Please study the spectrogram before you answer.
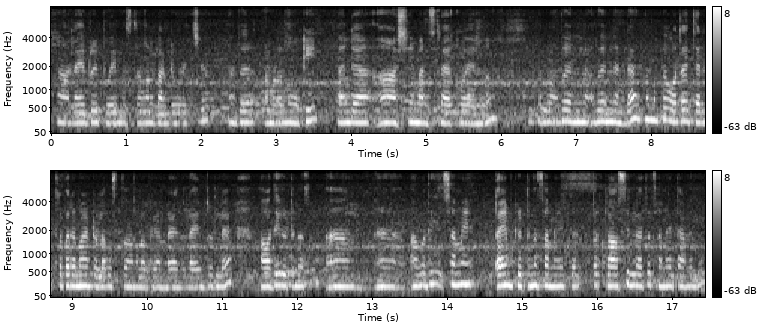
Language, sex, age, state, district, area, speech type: Malayalam, female, 30-45, Kerala, Alappuzha, rural, spontaneous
